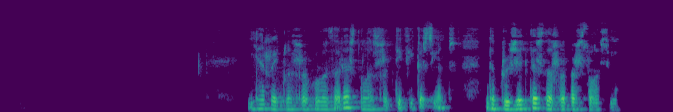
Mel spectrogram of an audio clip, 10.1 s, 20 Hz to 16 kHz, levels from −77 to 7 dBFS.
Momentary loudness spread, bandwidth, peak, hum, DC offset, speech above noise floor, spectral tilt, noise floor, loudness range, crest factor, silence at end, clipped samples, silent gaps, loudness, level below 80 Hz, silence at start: 15 LU; 7.6 kHz; -2 dBFS; none; under 0.1%; 37 dB; -6.5 dB/octave; -60 dBFS; 10 LU; 22 dB; 0.85 s; under 0.1%; none; -23 LUFS; -60 dBFS; 3.7 s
